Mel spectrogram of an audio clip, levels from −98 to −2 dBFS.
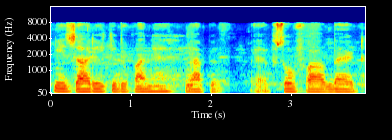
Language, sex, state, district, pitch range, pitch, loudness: Hindi, male, Bihar, West Champaran, 105-110 Hz, 110 Hz, -18 LUFS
